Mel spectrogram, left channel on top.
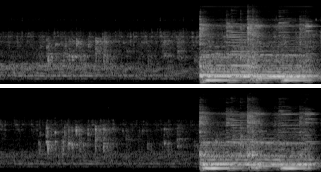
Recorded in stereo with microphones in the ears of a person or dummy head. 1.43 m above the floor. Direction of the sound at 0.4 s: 55° right (ahead or behind).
